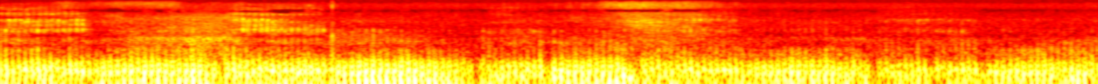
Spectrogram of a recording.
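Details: Purring from Munchkin kittens settled on an owner's stomach early in the morning; a continuous deep rumble pulses at roughly one-second intervals, with soft rustling noise close by.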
